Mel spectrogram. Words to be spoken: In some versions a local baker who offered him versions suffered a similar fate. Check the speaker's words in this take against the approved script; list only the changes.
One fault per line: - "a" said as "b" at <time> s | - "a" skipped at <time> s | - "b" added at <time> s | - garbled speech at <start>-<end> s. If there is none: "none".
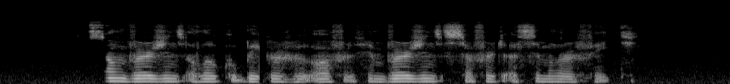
none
